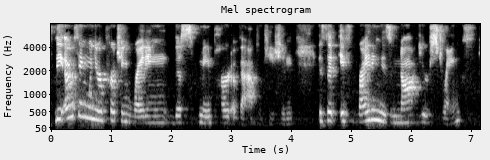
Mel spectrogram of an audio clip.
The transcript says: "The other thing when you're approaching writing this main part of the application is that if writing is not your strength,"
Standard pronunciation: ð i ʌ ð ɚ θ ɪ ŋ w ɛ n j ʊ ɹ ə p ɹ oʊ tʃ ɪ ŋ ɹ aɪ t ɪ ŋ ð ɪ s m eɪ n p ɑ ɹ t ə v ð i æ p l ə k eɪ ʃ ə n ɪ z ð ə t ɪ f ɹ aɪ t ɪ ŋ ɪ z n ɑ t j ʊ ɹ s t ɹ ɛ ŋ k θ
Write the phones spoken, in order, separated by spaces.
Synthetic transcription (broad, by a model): ð i ʌ ð ɚ θ ɪ ŋ w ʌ n j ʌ ɹ ə p ɹ oʊ tʃ ɪ ŋ ɹ aɪ t ɪ ŋ ð ɪ s m eɪ n p ɑ ɹ t ə v ð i æ p l ə k eɪ ʃ ə n ɪ z ð ə t ɪ f ɹ aɪ t ɪ ŋ ɪ z n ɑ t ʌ ɹ s t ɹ ɛ ŋ k θ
